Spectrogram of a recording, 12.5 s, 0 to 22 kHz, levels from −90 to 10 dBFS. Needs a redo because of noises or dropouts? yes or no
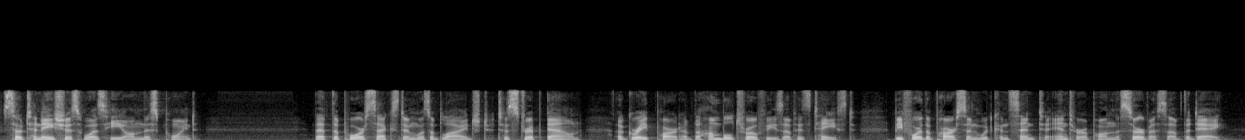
no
